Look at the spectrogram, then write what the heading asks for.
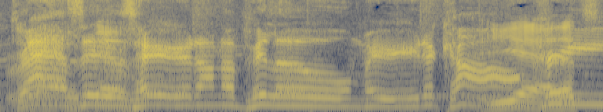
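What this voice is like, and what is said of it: Imitates a rock singer's singing voice. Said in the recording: “fake sing Eddie Vedder ... hit me with the opening to Even Flow ... I said it with much more inflection and much more passion”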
